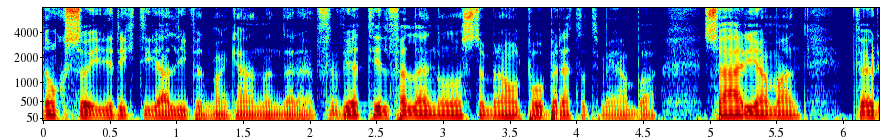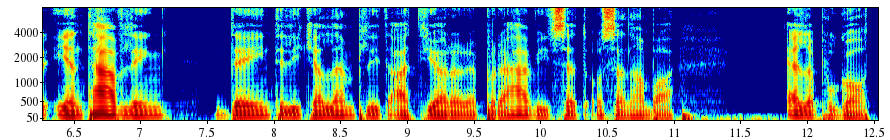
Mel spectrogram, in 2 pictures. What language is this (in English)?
Swedish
